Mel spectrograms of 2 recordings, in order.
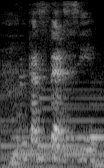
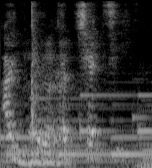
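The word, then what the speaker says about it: Caceci: Yeah, she says a lot of people don't pronounce her last name right. Cachechi, Cachechi, C-A-C-E-C-I. She was our next door neighbor,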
